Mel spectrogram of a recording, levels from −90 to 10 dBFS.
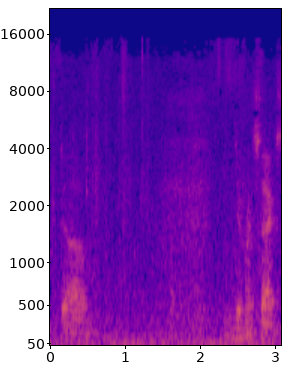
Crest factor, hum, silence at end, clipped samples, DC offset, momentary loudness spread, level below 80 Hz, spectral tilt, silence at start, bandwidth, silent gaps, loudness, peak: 18 dB; none; 0 s; under 0.1%; under 0.1%; 12 LU; -52 dBFS; -4.5 dB/octave; 0 s; 15.5 kHz; none; -43 LUFS; -24 dBFS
